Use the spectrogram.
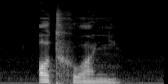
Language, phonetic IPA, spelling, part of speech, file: Polish, [ˈɔtxwãɲ], otchłań, noun, Pl-otchłań.ogg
